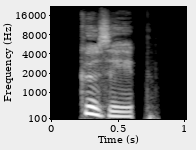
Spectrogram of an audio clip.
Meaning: middle, center
- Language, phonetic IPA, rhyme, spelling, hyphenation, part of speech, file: Hungarian, [ˈkøzeːp], -eːp, közép, kö‧zép, noun, Hu-közép.ogg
